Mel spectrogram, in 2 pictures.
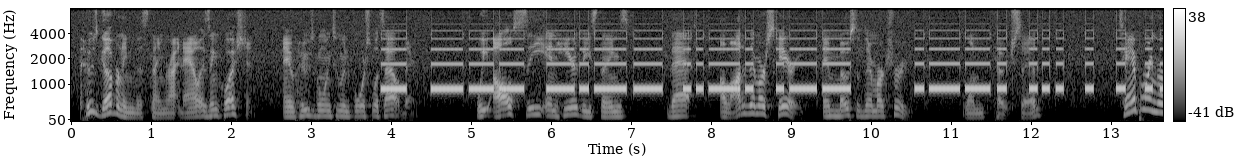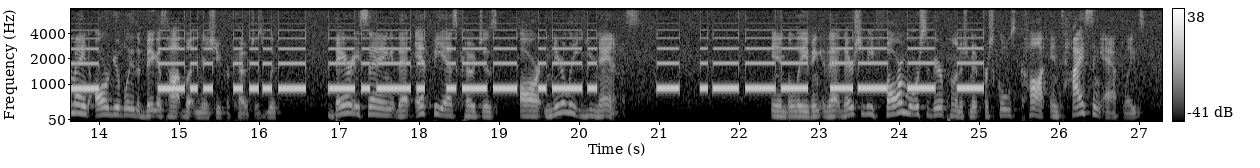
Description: Morse code, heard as a keyed tone, hand-sent with a straight key, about 14 wpm, 880 Hz, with speech in English. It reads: TOYFW PSEEA DVCWR TJMTT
